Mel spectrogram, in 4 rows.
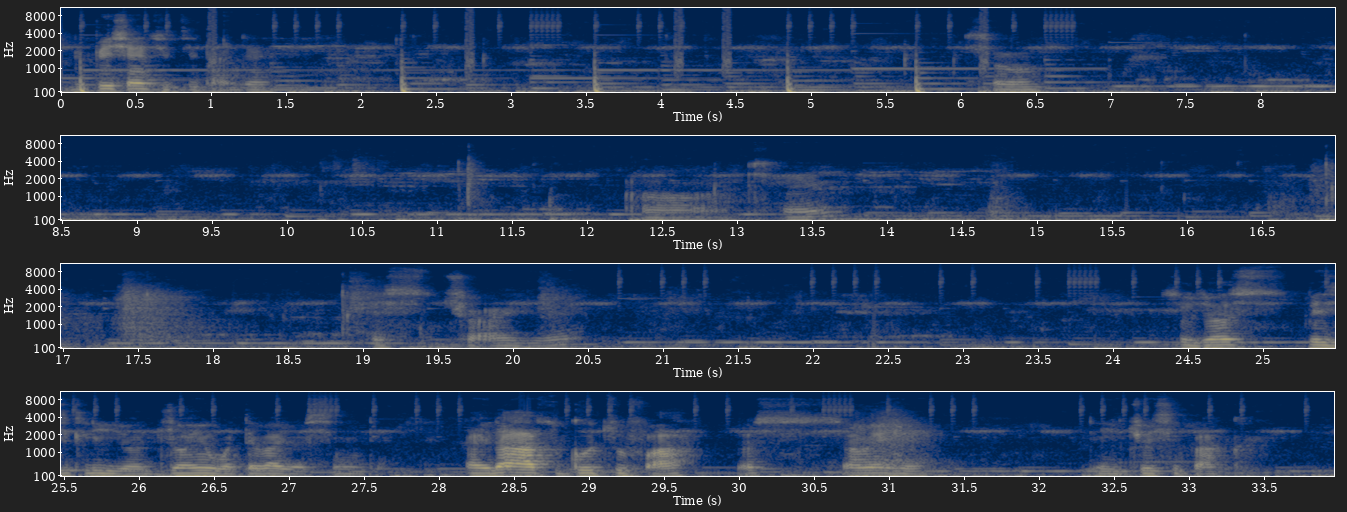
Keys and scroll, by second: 11.7 space, 17.4 space, 19.3 space.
